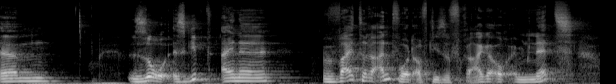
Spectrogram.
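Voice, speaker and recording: A man's fairly high voice at a very slow pace, with very wide pitch swings and long, frequent pauses. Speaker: podcast co-host. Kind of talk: casual chat. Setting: home studio.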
